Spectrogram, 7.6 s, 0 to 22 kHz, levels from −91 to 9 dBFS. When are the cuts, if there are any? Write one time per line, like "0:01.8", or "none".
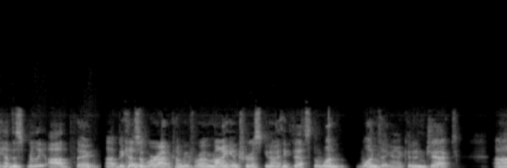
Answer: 0:01.5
